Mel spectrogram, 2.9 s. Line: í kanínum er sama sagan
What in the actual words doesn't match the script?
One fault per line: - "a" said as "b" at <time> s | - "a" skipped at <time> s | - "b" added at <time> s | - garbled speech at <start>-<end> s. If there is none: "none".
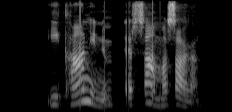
none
